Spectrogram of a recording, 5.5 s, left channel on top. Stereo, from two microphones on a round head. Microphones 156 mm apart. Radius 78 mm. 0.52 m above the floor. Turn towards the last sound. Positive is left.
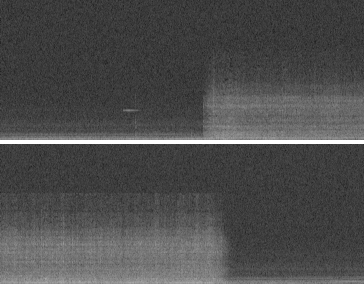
No sound to turn to.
